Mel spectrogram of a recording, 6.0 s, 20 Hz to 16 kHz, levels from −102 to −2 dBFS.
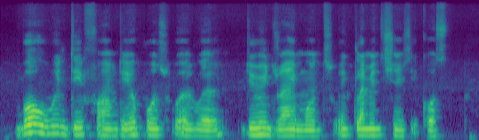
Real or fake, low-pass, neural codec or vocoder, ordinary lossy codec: fake; 14.4 kHz; autoencoder, 48 kHz, 128 numbers a frame, DAC-VAE, trained on Japanese speech; none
